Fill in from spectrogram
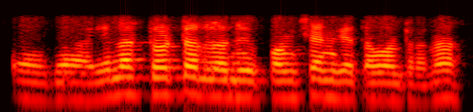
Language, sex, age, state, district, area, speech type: Kannada, male, 30-45, Karnataka, Kolar, rural, conversation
